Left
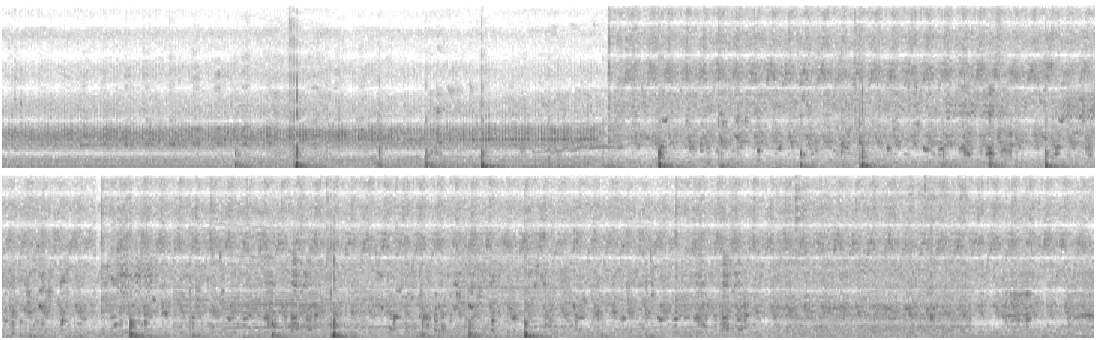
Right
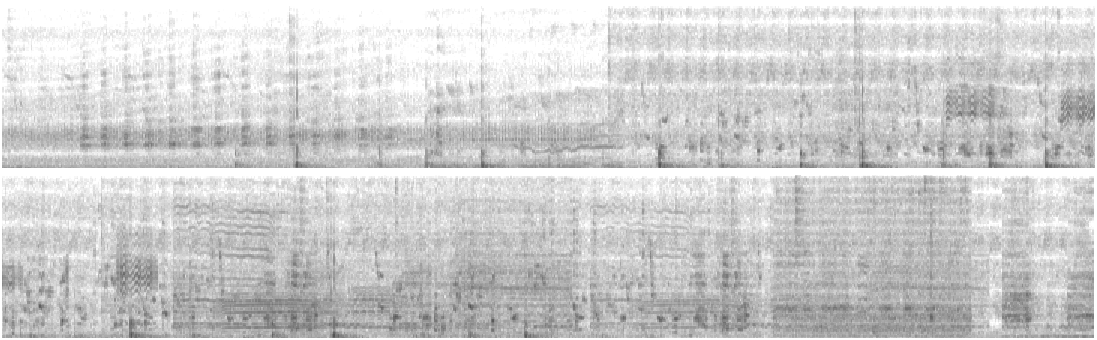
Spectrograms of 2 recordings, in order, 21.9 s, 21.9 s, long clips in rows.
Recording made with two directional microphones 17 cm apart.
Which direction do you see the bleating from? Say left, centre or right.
right.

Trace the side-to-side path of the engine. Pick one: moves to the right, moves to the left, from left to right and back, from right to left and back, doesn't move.
doesn't move.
